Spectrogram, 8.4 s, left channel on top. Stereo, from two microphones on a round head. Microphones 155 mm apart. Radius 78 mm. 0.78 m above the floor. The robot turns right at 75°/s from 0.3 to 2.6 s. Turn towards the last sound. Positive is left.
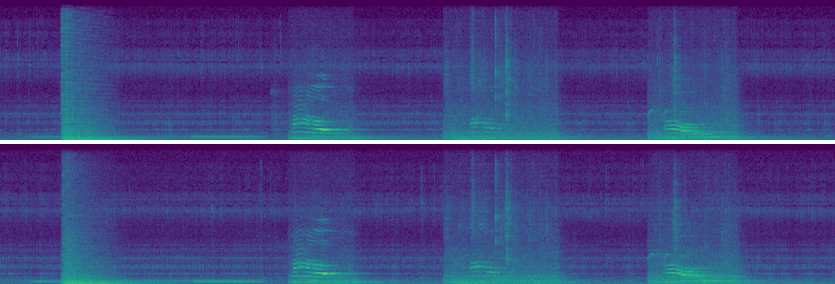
turn(degrees=15)  # may be behind; listen again after turning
